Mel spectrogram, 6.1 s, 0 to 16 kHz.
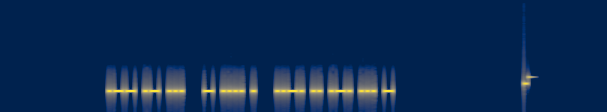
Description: Morse code, heard as a keyed tone, about 40 wpm, 700 Hz. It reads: WAS THE FIRST
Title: Sets of 3 Words 40wpm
